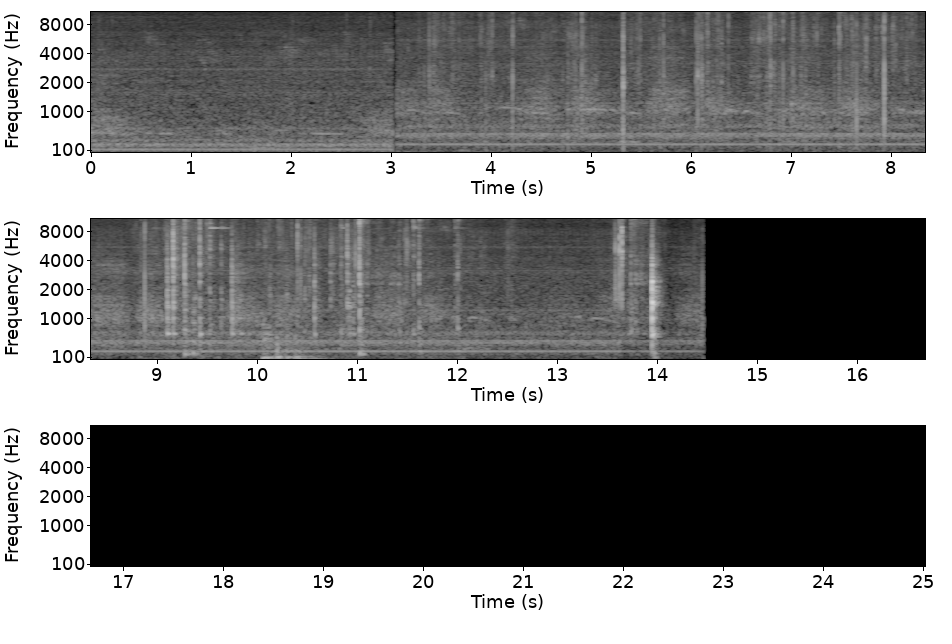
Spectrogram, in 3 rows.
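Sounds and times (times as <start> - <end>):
faint steady hum: 0.0 - 14.5
ribbon rustling and crinkling: 3.2 - 11.8.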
